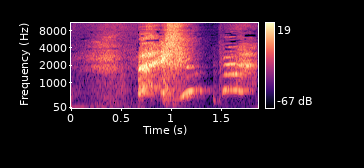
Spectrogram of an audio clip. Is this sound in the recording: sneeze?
yes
